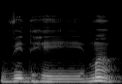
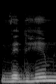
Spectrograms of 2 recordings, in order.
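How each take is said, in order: First: The word ends with a vowel after m. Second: The word ends on a bare m sound. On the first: The speaker calls it right. "विधेम ऐसा बोलेंगे" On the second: The speaker calls it wrong. "हलंत लगा देते हैं"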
